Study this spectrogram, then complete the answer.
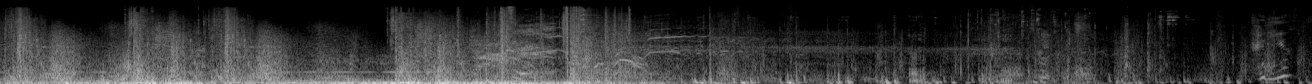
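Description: A horse gallops with hooves pounding on the ground, then slows to a walk.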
